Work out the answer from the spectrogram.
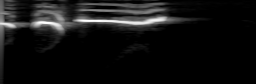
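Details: Sweet whistled phrase from an Oriental magpie-robin in a forest: a short note, a dipping slur, then a long steady whistle that climbs at its end; clean and without background.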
